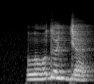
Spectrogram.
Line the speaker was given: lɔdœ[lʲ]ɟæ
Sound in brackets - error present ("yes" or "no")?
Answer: no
